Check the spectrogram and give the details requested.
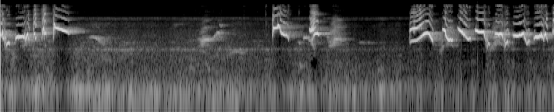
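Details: Oriental magpie-robin in lively song stuffed with Javan myna mimicry: loud whistled phrases, then a pause, then rapid zigzag whistles repeated about twice a second to the end.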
